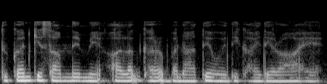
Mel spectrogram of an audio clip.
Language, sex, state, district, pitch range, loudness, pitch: Hindi, female, Arunachal Pradesh, Papum Pare, 155-175 Hz, -17 LUFS, 165 Hz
